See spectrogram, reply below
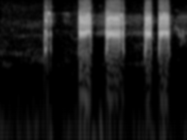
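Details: Rasping call of a black francolin in Sindh, Pakistan: one short sharp note, a pause, two drawn-out grating notes, then two more shorter harsh notes in quick succession, all loud against a quiet background.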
